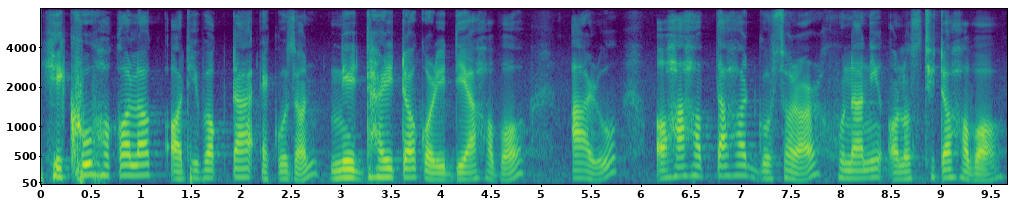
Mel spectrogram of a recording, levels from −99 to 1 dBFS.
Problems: none marked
